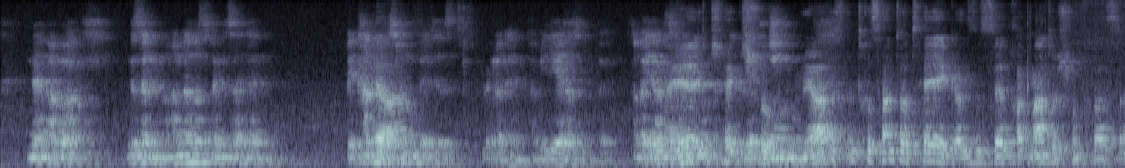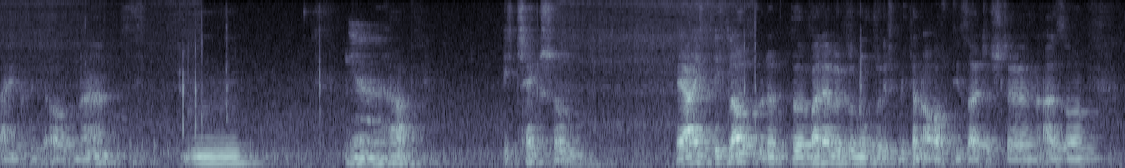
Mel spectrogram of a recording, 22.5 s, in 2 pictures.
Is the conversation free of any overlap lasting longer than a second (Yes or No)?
No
